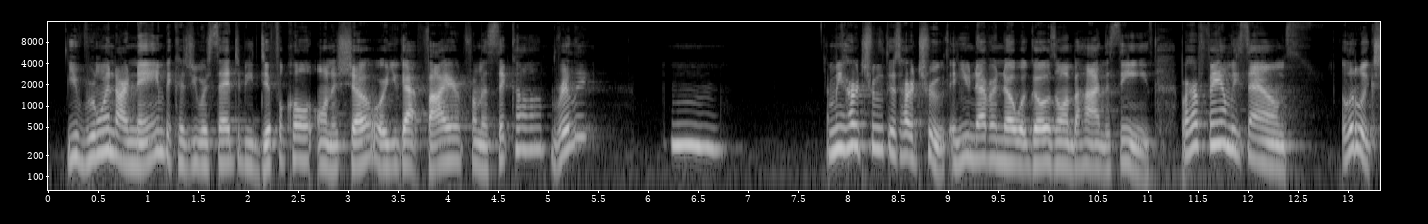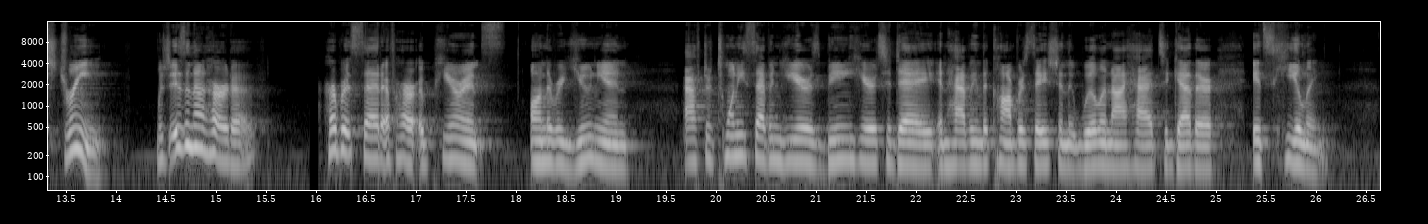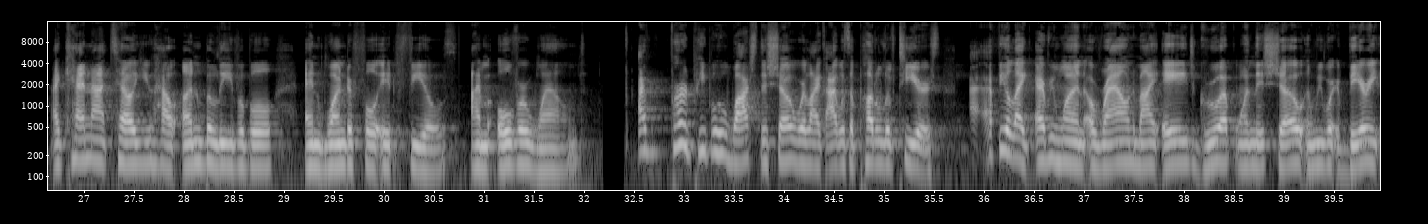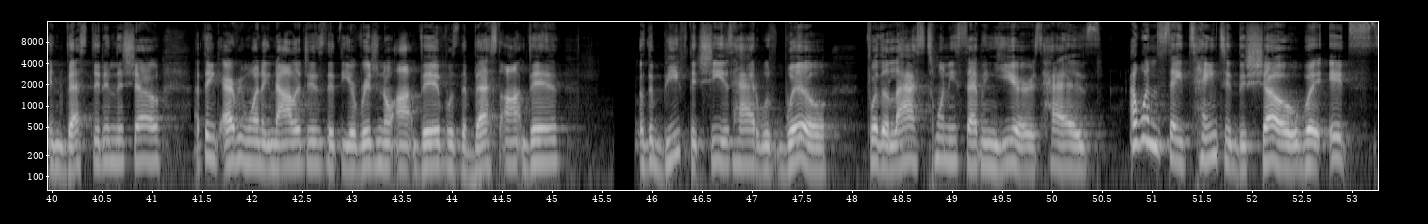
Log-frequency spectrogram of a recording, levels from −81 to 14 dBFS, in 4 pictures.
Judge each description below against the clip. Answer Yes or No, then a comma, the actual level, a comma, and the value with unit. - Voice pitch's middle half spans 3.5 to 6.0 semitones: No, average, 3.0 semitones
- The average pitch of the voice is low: No, medium, 155 Hz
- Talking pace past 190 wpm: No, average, 180 wpm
